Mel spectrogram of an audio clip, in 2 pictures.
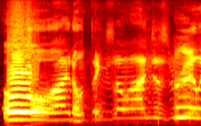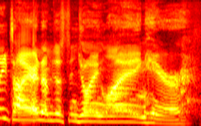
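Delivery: high, slow, drawn-out lazy creature voice; tired old monkey. Acted. Old monkey refusing to leave the trail, tired and lazy. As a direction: groan it out high and long, too weary to budge. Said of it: "clearly an older monkey".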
